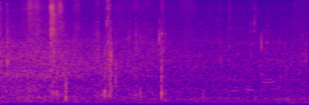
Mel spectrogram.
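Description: Footsteps on pavement, several steps in the first two seconds, then a faint steady background hum.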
